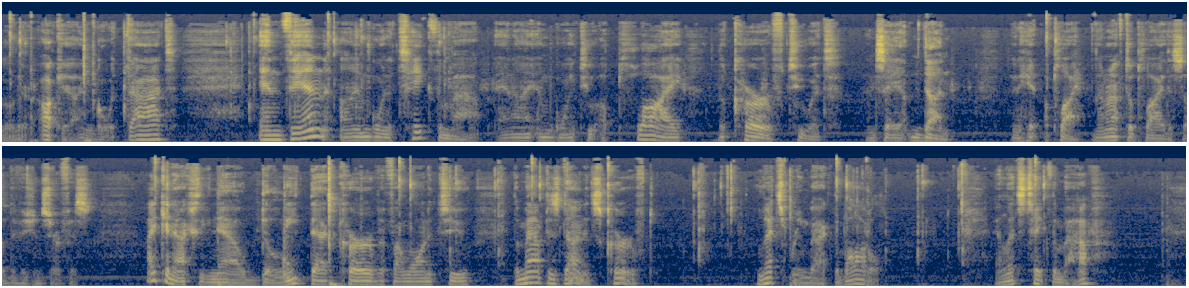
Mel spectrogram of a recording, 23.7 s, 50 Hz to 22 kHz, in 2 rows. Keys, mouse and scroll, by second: 0.8 a, 1.0 middle click, 3.3-5.8 drag, 10.5-12.2 drag, 12.2-13.3 middle drag, 13.3-16.0 drag, 15.1 x, 16.4 middle click, 17.2 click, 18.1 middle click, 20.2-22.1 middle drag.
